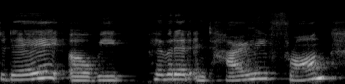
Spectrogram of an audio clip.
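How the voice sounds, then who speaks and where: Lively intonation runs through this woman's speech, delivered with a non-native accent. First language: not English. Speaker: copywriter and business owner. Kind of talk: interview.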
